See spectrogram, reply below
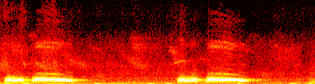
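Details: Low, rolling coos from a spotted dove singing the khaham pa wild style, two matching phrases, each a brief doubled note leading into a longer throaty coo. Scattered dull thuds between the phrases.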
